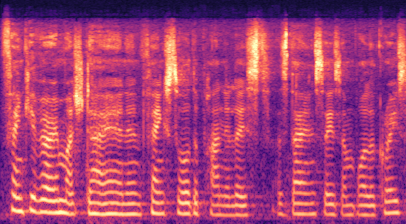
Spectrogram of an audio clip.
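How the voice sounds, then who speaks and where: Audible room echo surrounds a woman who speaks very fast at a medium pitch. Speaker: audience member asking a question. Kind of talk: conference Q&A question.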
